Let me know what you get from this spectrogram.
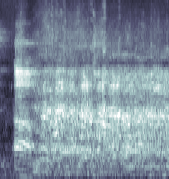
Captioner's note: audience laughing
